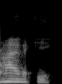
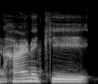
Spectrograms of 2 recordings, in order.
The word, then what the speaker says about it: Heinicke: he's gonna point out that heinecke three syllables Jacoby three syllables so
